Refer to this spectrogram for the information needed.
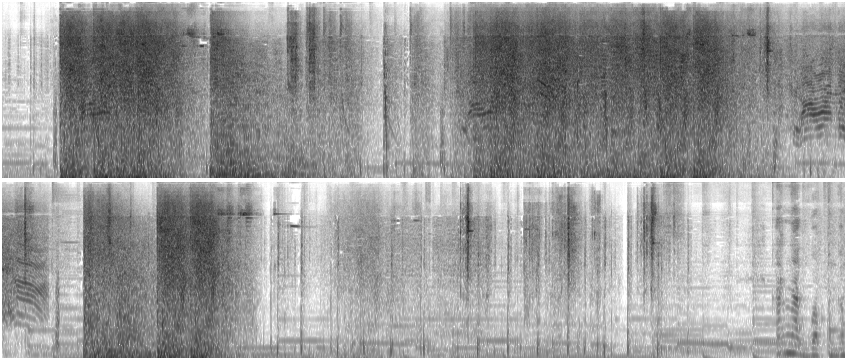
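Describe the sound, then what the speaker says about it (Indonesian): Pistol gunshots from the standard Counter-Terrorist sidearm in Counter-Strike ring out as several loud, sharp bursts of rapid shots separated by quieter gaps, with other game sounds in between. "pistol ini adalah standar dari pistolnya CT atau Counter Terrorist Team yang ada di CS"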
